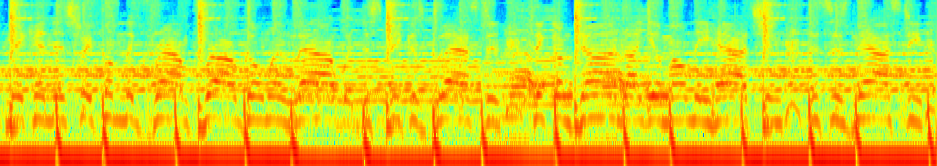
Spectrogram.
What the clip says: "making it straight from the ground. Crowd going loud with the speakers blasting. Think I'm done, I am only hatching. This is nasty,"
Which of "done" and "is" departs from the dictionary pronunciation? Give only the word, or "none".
none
